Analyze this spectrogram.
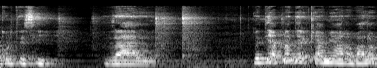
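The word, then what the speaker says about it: ذال: জাল, জাল, জাল, ঠিক এভাবেই জাল উচ্চারণ হয়। তো জাল এর মাখরাজ কোথায়? জাল এর মাখরাজ হচ্ছে জিহ্বার ডগা।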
